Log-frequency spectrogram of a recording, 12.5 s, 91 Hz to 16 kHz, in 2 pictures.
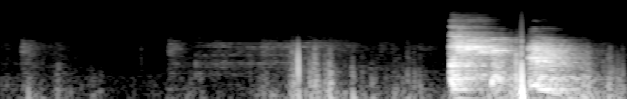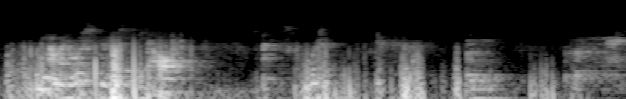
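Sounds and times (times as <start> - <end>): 
breathing: 1.9 - 3.6
harsh coughing: 4.5 - 5.8
quiet murmuring: 4.9 - 12.5.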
